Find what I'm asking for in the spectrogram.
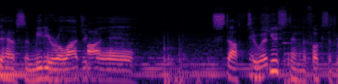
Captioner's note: stammers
